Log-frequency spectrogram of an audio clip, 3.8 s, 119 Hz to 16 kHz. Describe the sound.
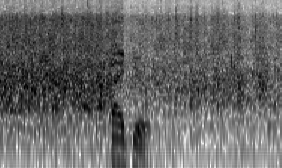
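Applause from the audience at the 2007 National Conference for Media Reform welcoming Bill Moyers: a steady wash of clapping that runs throughout, with a brief voice rising over it near the middle.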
